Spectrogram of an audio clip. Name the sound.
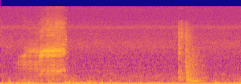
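sheep bleating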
